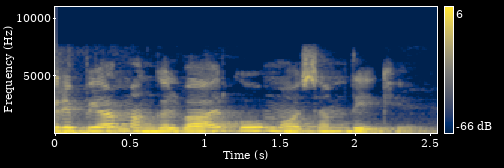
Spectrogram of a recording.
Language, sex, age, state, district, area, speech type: Hindi, female, 18-30, Madhya Pradesh, Jabalpur, urban, read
